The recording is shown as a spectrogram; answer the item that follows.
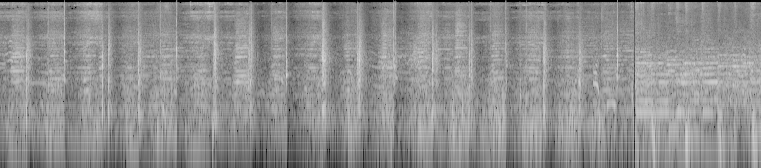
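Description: Morris dancers' wooden sticks clashing sharply in time, about every three-quarters of a second, over a live folk band. Near the end the sticks stop and a different, steadier band tune takes over.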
